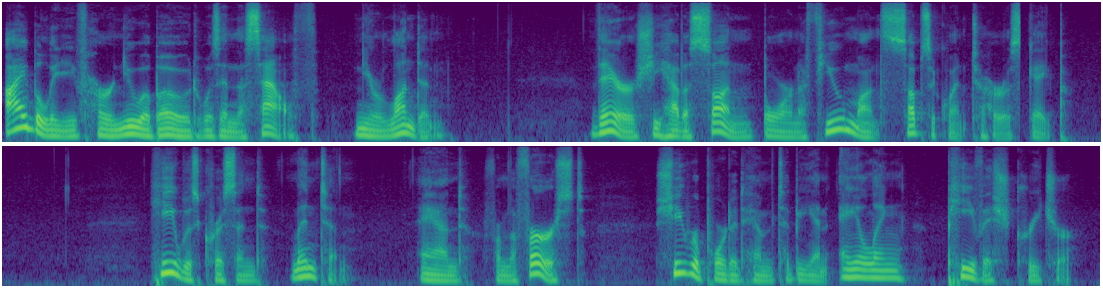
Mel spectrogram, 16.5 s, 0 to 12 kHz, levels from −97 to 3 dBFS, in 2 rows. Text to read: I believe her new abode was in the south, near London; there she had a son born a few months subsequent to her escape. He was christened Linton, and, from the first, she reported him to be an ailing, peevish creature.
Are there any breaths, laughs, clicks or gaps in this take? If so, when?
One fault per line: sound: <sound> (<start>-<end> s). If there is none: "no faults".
sound: dropout (7.6-7.7 s)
